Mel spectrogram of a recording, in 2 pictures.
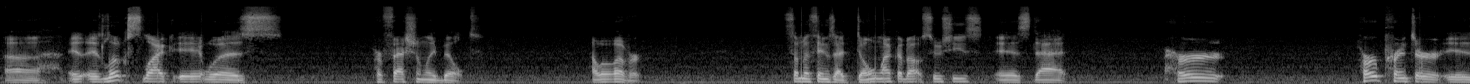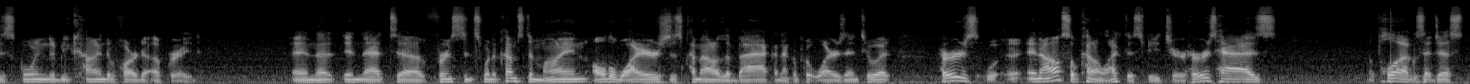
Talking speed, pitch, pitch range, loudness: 155 wpm, 110 Hz, 105-120 Hz, -24 LUFS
